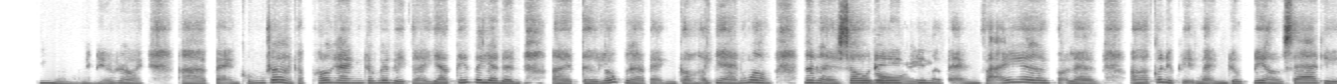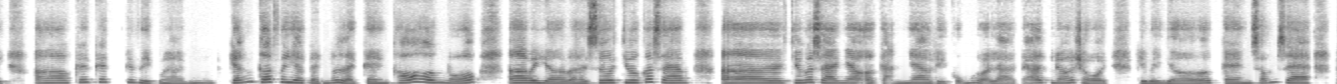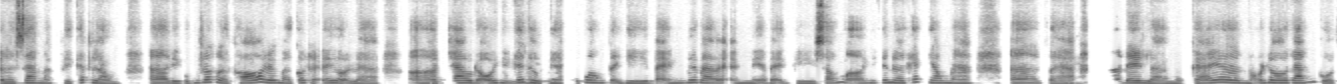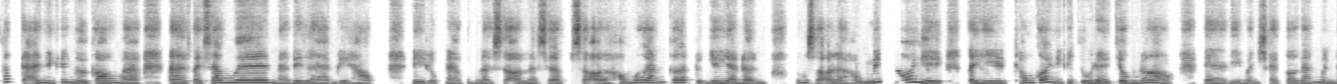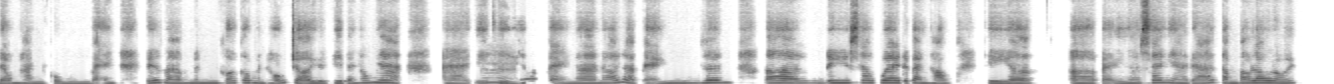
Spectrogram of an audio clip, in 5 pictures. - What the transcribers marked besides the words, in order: tapping; other background noise; horn; unintelligible speech
- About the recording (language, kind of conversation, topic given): Vietnamese, advice, Làm thế nào để duy trì sự gắn kết với gia đình khi sống xa nhà?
